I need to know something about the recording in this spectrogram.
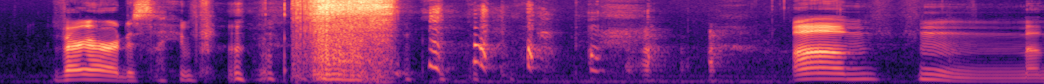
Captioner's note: all laughing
